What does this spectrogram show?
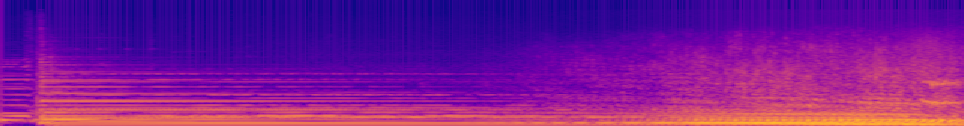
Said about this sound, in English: The plane lands.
